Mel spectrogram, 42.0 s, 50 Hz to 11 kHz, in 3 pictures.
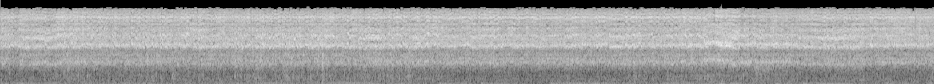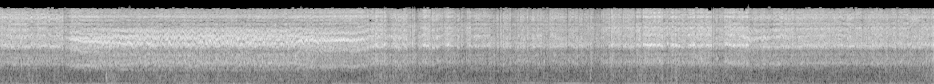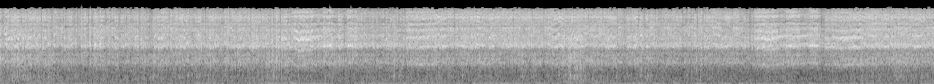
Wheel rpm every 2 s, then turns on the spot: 230, 230, 230, 230, 240, 230, 230, 220, 200, 200, 230, 230, 230, 230, 240, 230, 230, 230, 230, 230, 220.
none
